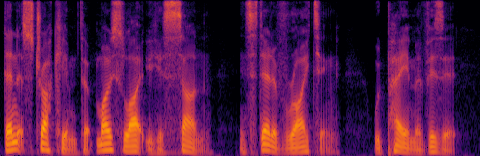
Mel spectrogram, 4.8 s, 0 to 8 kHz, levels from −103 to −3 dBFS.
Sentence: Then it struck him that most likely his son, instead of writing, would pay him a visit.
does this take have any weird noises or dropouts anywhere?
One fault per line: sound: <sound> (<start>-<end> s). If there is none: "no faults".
no faults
